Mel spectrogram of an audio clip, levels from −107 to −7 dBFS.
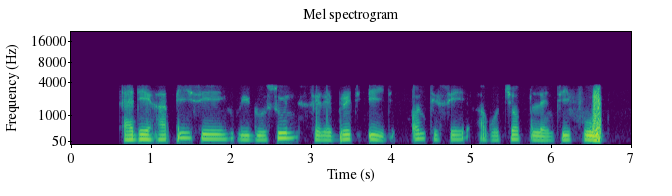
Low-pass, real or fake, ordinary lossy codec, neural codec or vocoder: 3.6 kHz; fake; none; vocoder, 44.1 kHz, 128 mel bands every 512 samples, BigVGAN v2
